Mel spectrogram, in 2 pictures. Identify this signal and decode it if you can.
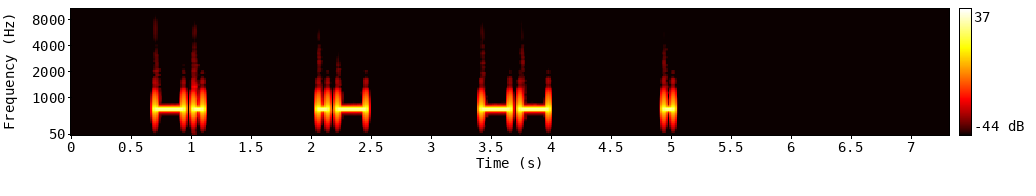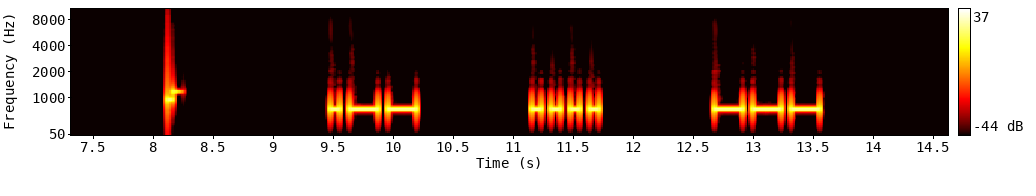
Morse code, heard as a keyed tone, about 15 wpm, spaced as for 7 wpm, 700 Hz. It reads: NAME WHO
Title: 4x Character Spacing - Top 200 Words - 15wpm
